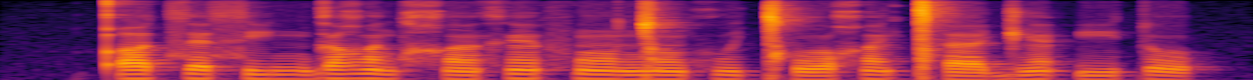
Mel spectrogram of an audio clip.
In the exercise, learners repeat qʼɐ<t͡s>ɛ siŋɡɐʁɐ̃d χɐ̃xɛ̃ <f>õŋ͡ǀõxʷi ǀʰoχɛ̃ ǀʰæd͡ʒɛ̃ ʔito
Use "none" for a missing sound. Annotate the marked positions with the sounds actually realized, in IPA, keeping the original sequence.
t͡s, f

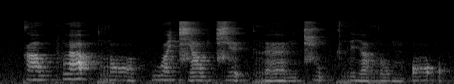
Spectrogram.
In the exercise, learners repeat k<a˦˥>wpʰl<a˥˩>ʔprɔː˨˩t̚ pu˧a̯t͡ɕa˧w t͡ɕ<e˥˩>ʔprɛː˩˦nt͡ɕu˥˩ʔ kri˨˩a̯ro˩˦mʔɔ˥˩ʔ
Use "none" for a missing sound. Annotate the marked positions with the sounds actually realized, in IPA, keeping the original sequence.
a˧, a˥˩, e˦˥

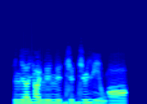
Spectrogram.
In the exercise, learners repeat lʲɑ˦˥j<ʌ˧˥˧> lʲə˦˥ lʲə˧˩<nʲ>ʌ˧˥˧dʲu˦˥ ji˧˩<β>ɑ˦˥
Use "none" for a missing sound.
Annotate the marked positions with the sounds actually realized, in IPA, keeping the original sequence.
ʌ˥˧, dʲ, w

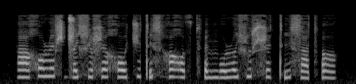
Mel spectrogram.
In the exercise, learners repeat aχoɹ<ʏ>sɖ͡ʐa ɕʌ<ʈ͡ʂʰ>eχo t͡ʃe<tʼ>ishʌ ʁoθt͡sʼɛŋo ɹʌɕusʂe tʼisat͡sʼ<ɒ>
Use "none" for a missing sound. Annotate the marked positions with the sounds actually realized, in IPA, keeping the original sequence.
ɛ, ʂ, tʼ, ʌ

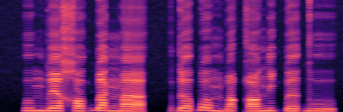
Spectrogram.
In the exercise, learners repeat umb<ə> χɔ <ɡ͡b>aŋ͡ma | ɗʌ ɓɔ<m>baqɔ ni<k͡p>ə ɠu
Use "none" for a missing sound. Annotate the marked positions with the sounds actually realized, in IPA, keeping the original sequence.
ɛ, ɡ͡b, m, k͡p

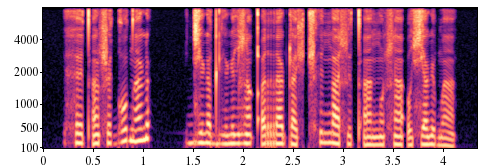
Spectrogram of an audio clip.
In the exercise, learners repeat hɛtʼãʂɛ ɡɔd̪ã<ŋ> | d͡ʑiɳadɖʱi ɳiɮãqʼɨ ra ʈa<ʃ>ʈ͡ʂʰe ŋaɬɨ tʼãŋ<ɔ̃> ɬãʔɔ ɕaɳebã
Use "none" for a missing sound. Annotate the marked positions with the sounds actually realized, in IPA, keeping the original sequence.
ɳ, ʃ, õ

